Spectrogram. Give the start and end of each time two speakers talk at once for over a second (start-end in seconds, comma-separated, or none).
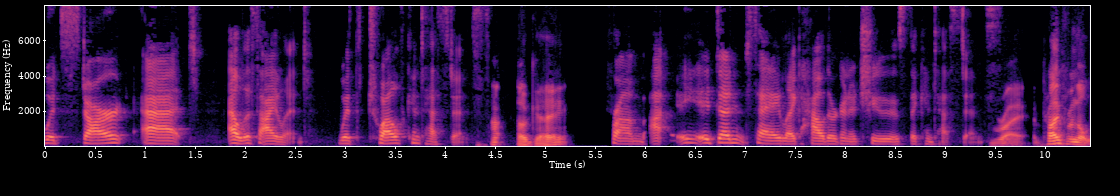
none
